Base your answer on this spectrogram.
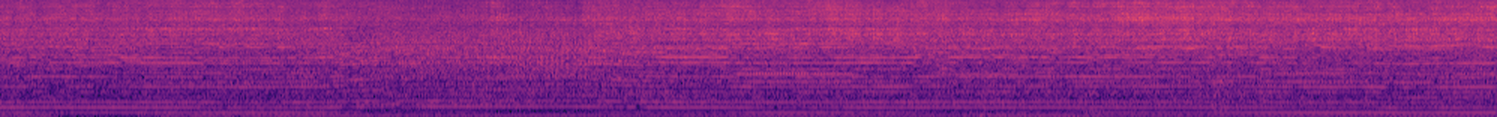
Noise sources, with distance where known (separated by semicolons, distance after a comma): unidentified powered saw, near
